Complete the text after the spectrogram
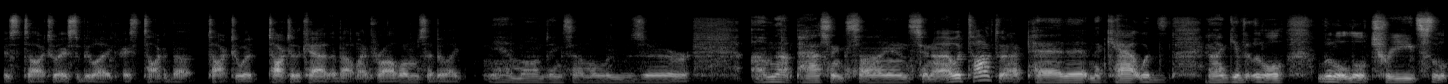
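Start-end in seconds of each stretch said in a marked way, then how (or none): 4.9-9.2 low, soft, dejected murmur; quiet confiding. Retold or imitated. Kid telling the cat his problems, quietly confiding. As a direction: confess troubles under the breath.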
